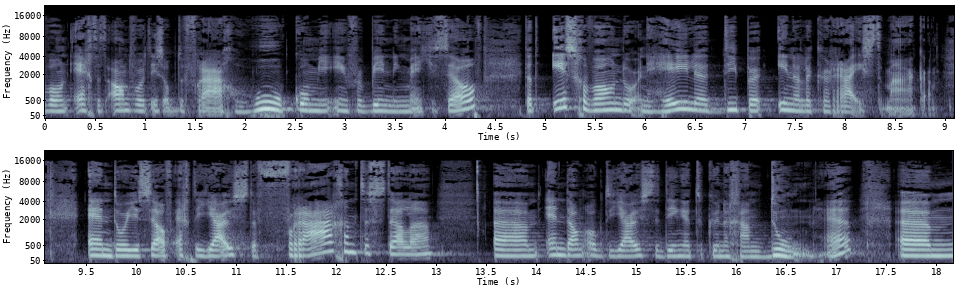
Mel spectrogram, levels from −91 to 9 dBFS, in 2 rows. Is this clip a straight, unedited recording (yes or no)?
yes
